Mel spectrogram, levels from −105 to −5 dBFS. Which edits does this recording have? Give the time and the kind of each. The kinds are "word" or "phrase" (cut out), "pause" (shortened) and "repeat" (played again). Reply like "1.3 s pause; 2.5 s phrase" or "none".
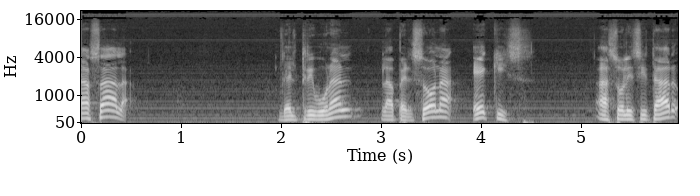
none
